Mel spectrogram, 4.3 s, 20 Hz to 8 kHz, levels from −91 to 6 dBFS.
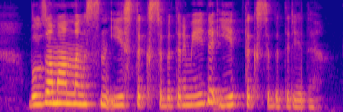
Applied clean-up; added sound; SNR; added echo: none; none; none; none.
